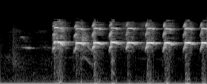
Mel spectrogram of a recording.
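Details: Engkek keling, the green magpie, delivering a quick chain of about eight strident, ringing notes at an even pace after a faint high whistle, clean and loud with little background.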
